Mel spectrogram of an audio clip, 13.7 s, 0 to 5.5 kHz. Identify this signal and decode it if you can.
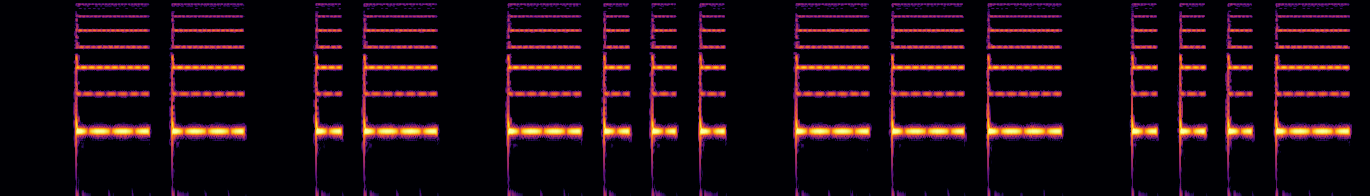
Morse code, heard as a keyed tone, about 5 wpm, 3700 Hz. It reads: MABOV
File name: Morze-HA2MN / hang / 07 GYAKORLAT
